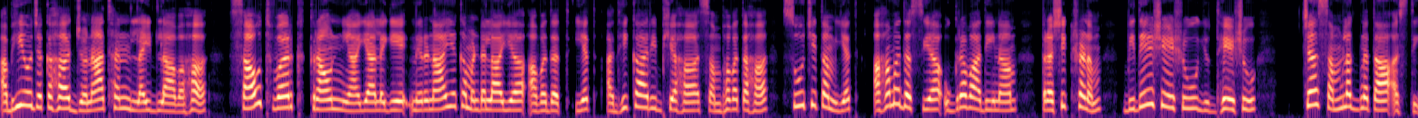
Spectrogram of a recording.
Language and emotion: Sanskrit, neutral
